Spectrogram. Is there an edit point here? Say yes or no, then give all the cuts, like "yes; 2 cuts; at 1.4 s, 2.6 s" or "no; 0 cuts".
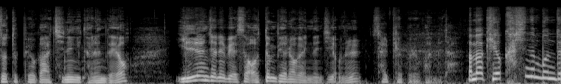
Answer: yes; 1 cut; at 1.5 s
